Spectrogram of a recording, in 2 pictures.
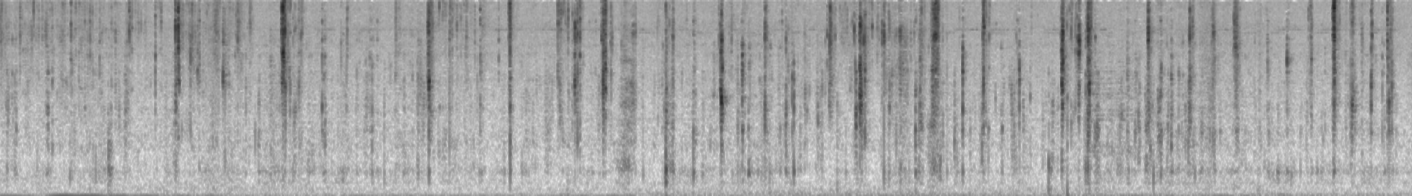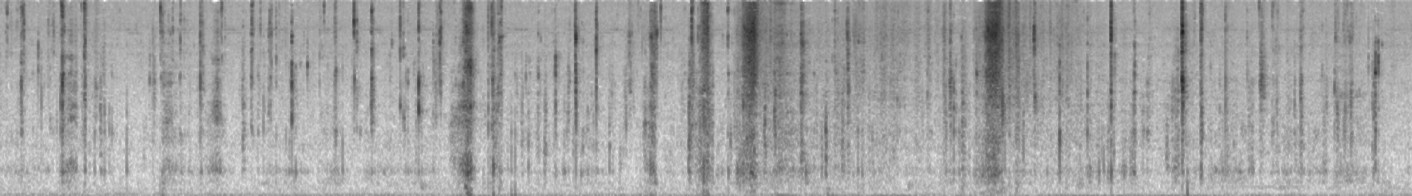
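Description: Close-miked chewing and biting of soft Indian sweets such as rasgulla and gulab jamun, with irregular mouth clicks and smacks throughout.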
